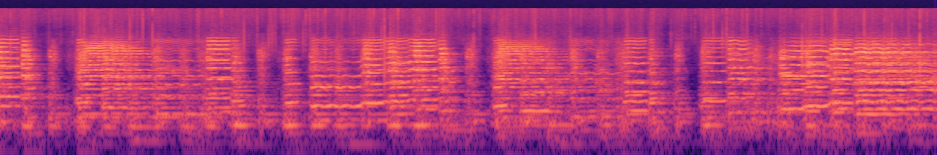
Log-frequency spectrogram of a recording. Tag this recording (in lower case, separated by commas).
music, blues, orchestra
